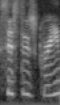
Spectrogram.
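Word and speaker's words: Søstrene Grene: Sistrene Grene, I think you pronounce it like Sisters Green.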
